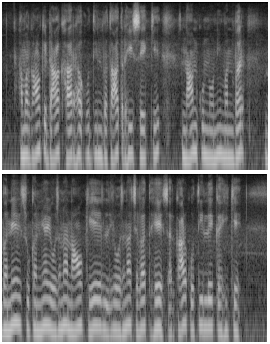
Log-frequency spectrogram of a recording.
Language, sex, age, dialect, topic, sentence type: Chhattisgarhi, male, 18-24, Western/Budati/Khatahi, banking, statement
